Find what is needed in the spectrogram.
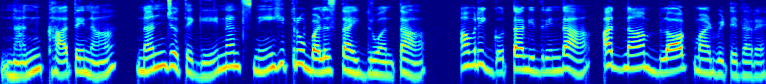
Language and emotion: Kannada, sad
